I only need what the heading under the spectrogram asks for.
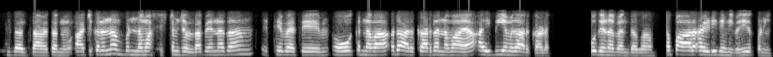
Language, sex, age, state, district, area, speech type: Punjabi, male, 18-30, Punjab, Ludhiana, urban, conversation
